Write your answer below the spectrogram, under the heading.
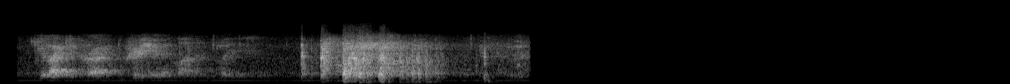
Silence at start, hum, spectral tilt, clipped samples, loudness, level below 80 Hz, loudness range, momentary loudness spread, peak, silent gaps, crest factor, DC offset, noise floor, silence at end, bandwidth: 0.25 s; 60 Hz at -80 dBFS; -2.5 dB/octave; under 0.1%; -25 LUFS; -88 dBFS; 18 LU; 21 LU; -10 dBFS; none; 20 dB; under 0.1%; -51 dBFS; 4.8 s; 18.5 kHz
